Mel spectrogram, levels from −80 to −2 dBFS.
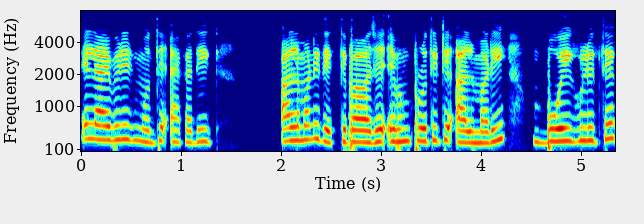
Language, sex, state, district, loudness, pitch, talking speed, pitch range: Bengali, female, West Bengal, Purulia, -17 LUFS, 270 Hz, 145 wpm, 250-290 Hz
